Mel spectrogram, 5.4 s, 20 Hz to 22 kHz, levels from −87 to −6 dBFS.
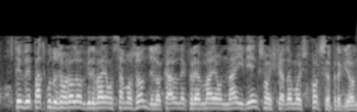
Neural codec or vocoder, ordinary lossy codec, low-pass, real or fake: none; MP3, 24 kbps; 7.2 kHz; real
